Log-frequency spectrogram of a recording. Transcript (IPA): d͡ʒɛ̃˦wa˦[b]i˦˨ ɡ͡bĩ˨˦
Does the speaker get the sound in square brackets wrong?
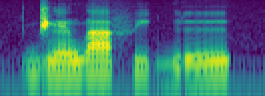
yes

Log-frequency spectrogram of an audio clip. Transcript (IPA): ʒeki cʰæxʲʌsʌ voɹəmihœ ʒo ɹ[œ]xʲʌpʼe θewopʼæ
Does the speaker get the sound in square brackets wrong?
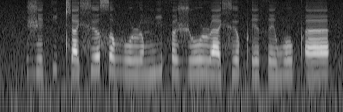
yes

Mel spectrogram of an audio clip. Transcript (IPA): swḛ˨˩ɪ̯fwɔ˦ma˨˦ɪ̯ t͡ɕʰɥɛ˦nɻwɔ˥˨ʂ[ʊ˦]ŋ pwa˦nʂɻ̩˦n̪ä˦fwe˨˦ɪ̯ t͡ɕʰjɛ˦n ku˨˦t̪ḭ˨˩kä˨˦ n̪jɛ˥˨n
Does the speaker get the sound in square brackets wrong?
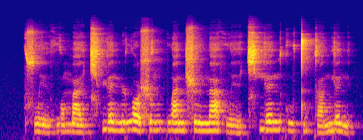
no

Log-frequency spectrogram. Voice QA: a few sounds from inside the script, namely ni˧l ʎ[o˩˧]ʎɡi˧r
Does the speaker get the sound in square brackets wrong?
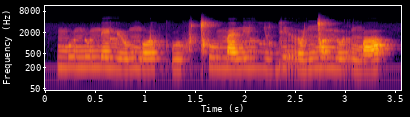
no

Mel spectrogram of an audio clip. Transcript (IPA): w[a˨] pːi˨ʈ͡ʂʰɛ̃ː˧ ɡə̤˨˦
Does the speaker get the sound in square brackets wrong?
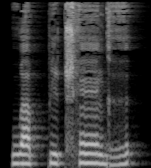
no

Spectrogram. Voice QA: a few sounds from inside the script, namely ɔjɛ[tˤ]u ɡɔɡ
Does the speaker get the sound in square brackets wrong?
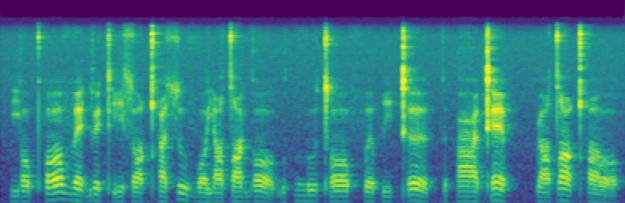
no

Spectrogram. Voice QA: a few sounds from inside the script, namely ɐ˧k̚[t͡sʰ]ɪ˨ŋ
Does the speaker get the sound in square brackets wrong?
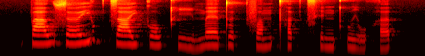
no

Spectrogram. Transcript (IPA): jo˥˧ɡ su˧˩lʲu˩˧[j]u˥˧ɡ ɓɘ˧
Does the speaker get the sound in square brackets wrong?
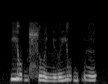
no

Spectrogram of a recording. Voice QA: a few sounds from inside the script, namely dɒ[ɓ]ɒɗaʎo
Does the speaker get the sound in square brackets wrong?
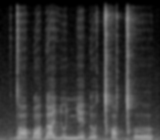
no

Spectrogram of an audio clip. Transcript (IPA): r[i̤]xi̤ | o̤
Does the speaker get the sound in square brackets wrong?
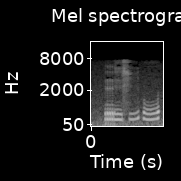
yes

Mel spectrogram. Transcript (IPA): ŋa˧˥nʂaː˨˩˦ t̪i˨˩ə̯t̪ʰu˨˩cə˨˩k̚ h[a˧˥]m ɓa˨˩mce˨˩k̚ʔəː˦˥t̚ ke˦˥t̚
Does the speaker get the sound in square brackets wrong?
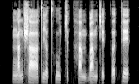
yes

